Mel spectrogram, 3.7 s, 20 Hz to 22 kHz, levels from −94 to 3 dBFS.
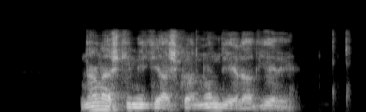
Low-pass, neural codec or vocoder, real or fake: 7.2 kHz; codec, 44.1 kHz, 7.8 kbps, DAC; fake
